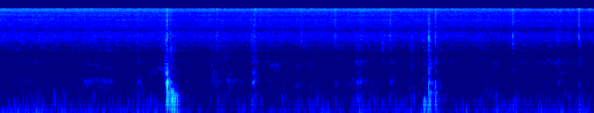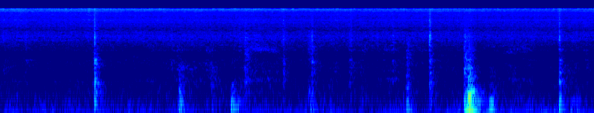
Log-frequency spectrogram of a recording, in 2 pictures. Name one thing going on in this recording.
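Liquid simmers in a pot with soft bubbling pops.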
